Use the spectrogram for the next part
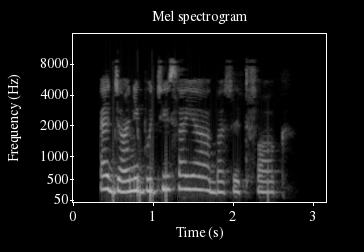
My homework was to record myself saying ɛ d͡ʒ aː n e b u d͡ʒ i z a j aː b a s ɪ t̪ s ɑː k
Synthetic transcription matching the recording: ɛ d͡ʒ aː n i b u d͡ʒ i s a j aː b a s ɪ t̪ f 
